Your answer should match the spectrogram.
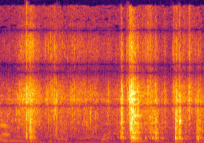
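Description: A scale RC crawler truck tumbling over down a dirt slope, knocking against the ground several times, the loudest knock a little past halfway.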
